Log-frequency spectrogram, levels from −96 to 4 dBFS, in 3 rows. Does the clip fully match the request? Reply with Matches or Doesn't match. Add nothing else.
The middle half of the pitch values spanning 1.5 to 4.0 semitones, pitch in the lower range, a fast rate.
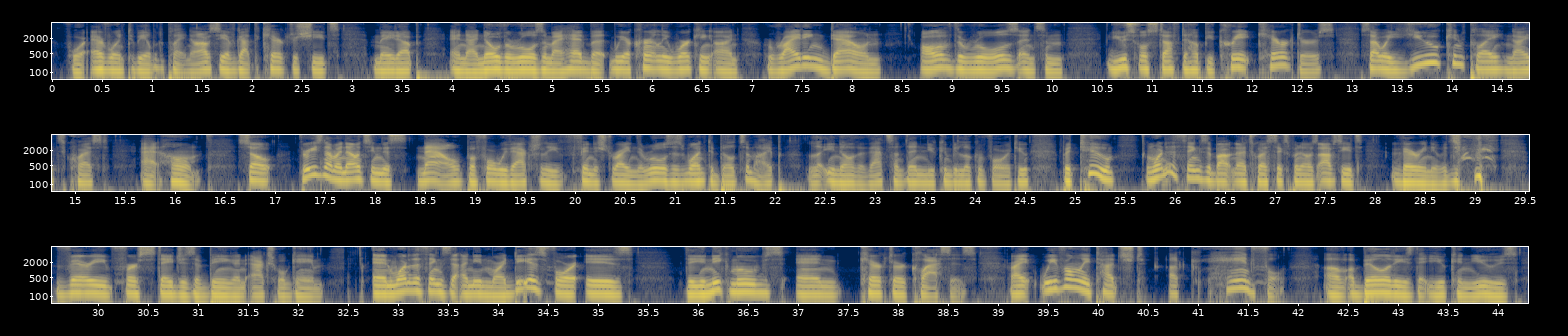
Doesn't match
